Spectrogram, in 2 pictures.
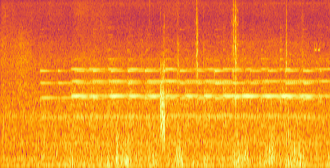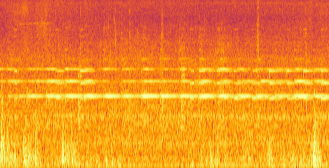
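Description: Freight train's wheel flanges squealing against the rail as it rounds a sharp curve: a steady, high-pitched squeal of several tones that starts about a second in and holds, over the low rumble of the diesel locomotives and occasional knocks of wheels over rail joints.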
